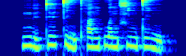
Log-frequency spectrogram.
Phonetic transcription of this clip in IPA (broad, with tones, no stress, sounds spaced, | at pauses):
m y̰˨˩ t̪ y˧˥ t̪ ḭ˨˩ ŋ pʰ a˧˥ n p w ə˧˥ n ɕ i˥˧ ŋ t̪ i˥˩ ŋ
